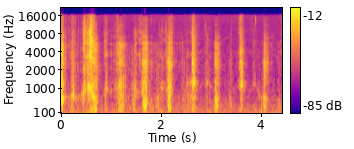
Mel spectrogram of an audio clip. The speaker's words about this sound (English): And we're going to change the crunching sounds that you will hear as you bite into each one. And this time, think not about sweetness and bitterness, but think about how crunchy, crisp and fresh that potato chip is.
